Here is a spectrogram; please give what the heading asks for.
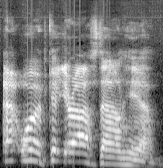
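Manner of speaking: high, loud guard's yell; yelled summons. Retold or imitated. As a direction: bellow an order to a prisoner. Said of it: "And he yells".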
